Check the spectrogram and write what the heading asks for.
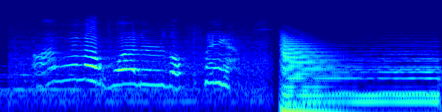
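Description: A young child's voice, a few short high calls that rise and fall in pitch. About three seconds in, a loud low musical chord starts suddenly and fades away.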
